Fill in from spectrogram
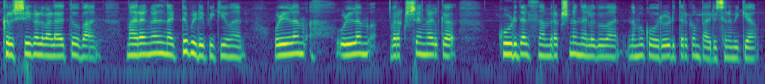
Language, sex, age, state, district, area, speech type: Malayalam, female, 18-30, Kerala, Pathanamthitta, rural, spontaneous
